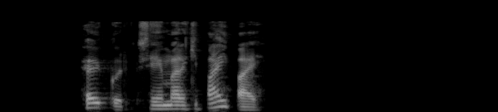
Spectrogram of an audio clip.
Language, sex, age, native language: Icelandic, male, 40-49, Icelandic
